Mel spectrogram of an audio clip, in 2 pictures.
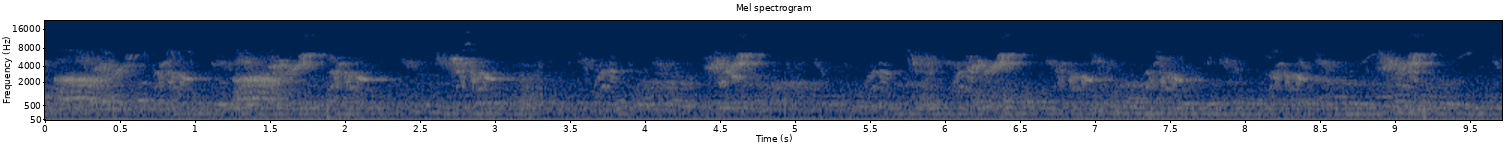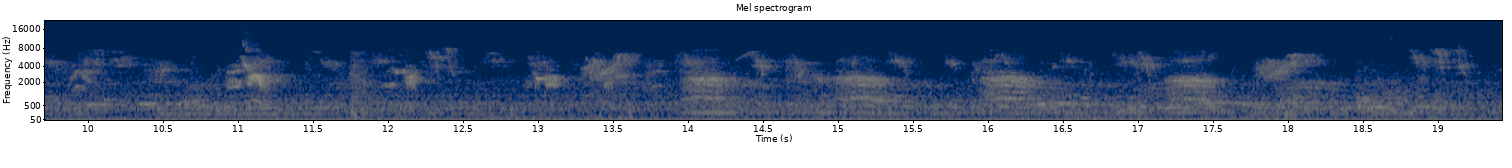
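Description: Faint birds chirping: many short, sharp calls, several a second, over a faint steady low hum.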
